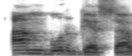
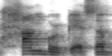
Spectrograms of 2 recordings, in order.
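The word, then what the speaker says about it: hamburguesa: which means government okay h is always silent it's always it's written just for grammar purposes but it never sounds okay so if you say ambergessa which is spelled with an h at the beginning it's not hamburgessa but it's totally silent and the c in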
